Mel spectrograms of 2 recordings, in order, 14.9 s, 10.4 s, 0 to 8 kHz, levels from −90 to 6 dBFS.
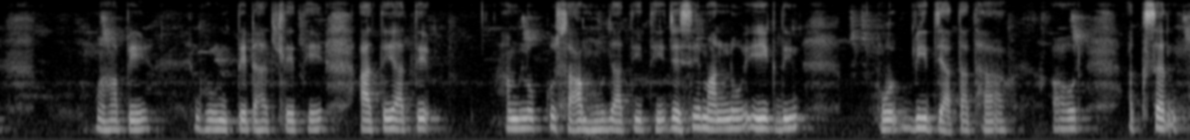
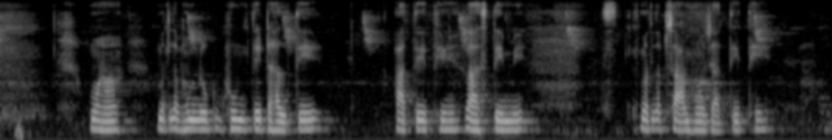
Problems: constant background noise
